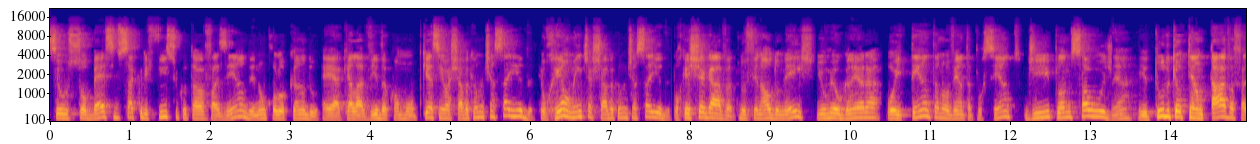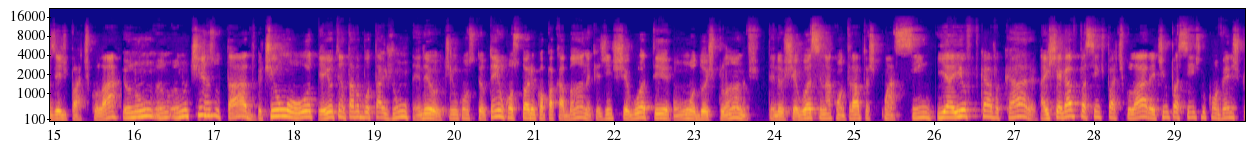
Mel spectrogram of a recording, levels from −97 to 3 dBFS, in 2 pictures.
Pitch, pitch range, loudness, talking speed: 160 Hz, 140-185 Hz, -20 LUFS, 240 wpm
